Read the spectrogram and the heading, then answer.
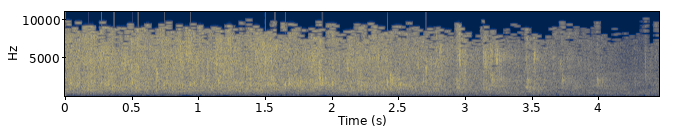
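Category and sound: crowd, audience applause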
